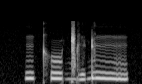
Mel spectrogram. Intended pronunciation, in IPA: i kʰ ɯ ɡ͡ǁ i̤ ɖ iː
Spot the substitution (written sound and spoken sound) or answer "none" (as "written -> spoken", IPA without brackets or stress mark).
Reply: none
